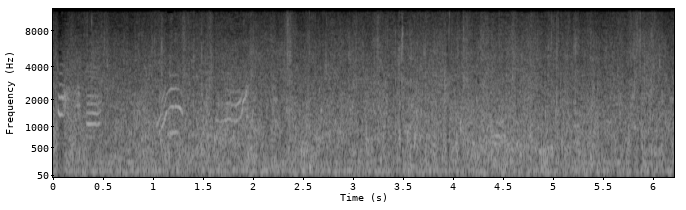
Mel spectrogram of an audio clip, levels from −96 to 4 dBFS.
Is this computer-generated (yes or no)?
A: yes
